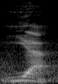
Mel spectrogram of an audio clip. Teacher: ইয়া জিহ্বার মধ্যখান উপরে তালুর সাথে লাগবে। ইয়া। অনেকেই ইয়া হরফটাকে মুখের খালি জায়গা থেকে হামজার মতো করে বলেন, এটা ভুল।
